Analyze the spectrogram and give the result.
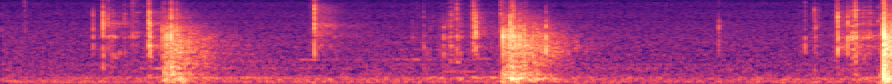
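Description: A palm-sized, solid red oval bar of soap is held in hand while a metal utility blade carves thin slices off its surface. Short, bright scraping cuts come in uneven bursts, a few of them longer and fuller, ending in a sharp, louder cut.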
